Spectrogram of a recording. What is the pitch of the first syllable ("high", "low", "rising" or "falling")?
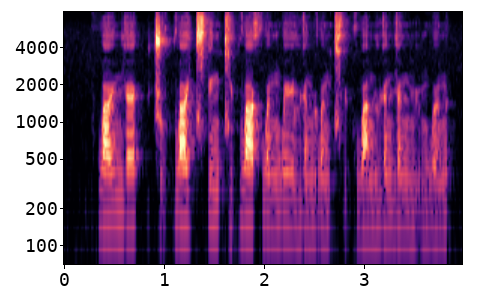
high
